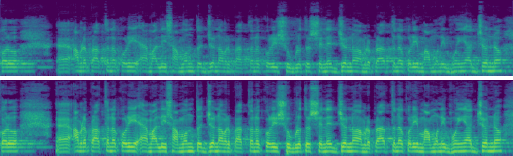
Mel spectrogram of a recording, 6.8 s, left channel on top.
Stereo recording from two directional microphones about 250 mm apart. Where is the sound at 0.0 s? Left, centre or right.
Right.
